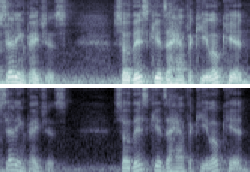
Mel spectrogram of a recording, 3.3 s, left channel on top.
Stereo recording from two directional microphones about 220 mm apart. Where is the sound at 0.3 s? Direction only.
35° right (ahead or behind).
